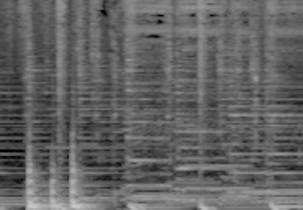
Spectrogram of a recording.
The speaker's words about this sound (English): However, their joy was interrupted by a knock at the door.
